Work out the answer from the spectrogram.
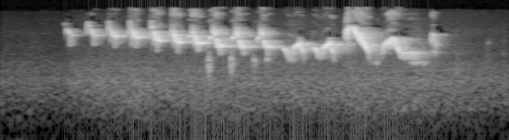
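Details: Chaffinch song: a cascade of quick high notes tumbling downward in pitch, then a louder emphatic swooping flourish to finish, lasting close to three seconds, with soft background hiss.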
